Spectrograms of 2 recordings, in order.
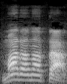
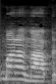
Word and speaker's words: Maranata: Jesus para o português Maranata com a tônica na última sílaba como dizem os católicos vinde Senhor Jesus ou Maranata com a tônica na penúltima sílaba como dizem os protestantes os evangélicos nossos irmãos separados não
